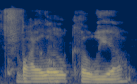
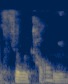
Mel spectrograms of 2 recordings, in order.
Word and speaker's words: Philokalia: It's Philokalia is how it's spelled. So Philokalia is how it's pronounced.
